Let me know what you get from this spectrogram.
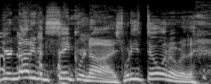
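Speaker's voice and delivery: mock scolding, high-pitched.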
